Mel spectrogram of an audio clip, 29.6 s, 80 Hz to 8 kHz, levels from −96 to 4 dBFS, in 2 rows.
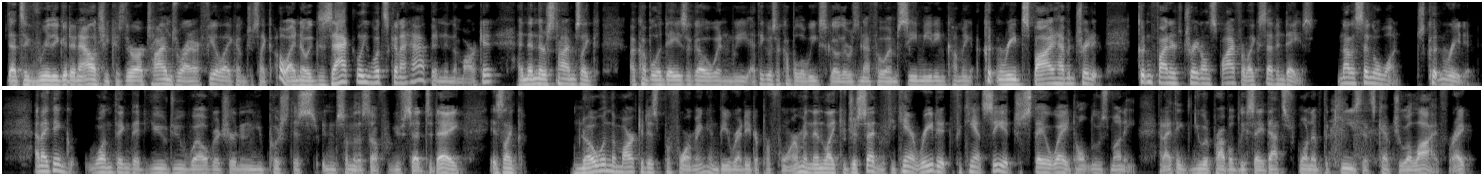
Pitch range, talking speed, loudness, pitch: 100-130 Hz, 310 wpm, -29 LUFS, 110 Hz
